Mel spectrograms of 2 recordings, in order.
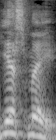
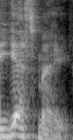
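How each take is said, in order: First: Higher-pitched, mock nervous answer; nervous reply. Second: Said in the usual way. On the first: Nervous recruit answering his instructor with "mate", nervous reply. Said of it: "I say mate when I'm nervous".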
